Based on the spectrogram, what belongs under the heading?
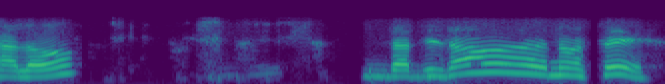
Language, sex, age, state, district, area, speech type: Dogri, male, 18-30, Jammu and Kashmir, Kathua, rural, conversation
